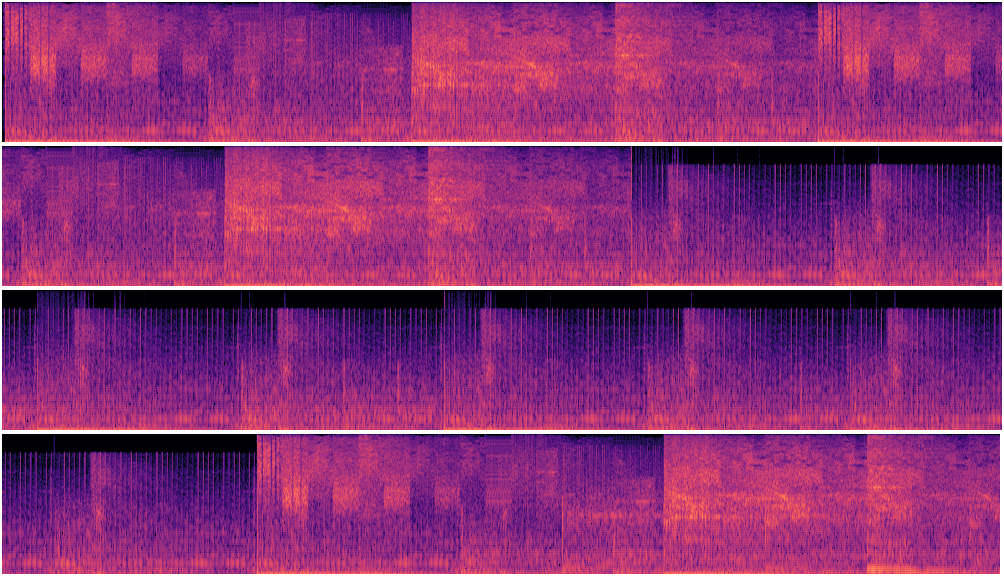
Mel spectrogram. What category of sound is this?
Music > Multiple instruments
